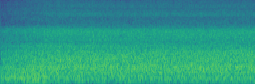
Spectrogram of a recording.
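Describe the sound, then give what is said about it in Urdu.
The Kumrat River, a branch of the Panjkora, rushes at the foot of mountains in Kumrat Valley, a steady, dense roar of flowing water with no breaks. “یہاں پہاڑوں کے دامن میں دریائے پنچکوڑا کی شاخ دریائے کمراٹ بہہ رہی ہے”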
